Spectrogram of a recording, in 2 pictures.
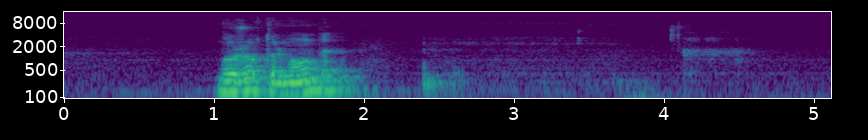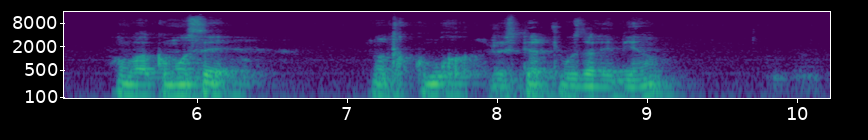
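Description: A man speaks calmly, close by, in short phrases.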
